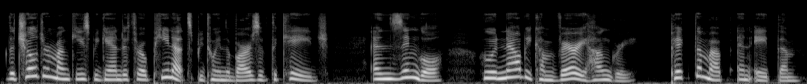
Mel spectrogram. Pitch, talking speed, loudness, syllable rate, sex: 235 Hz, 200 wpm, -18 LUFS, 5.9 syllables/s, female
